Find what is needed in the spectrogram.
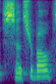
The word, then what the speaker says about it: Sincerbeaux: My name is David Sensorbo, spelled S-I-N-C-E-R-B-E-A-U-X.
